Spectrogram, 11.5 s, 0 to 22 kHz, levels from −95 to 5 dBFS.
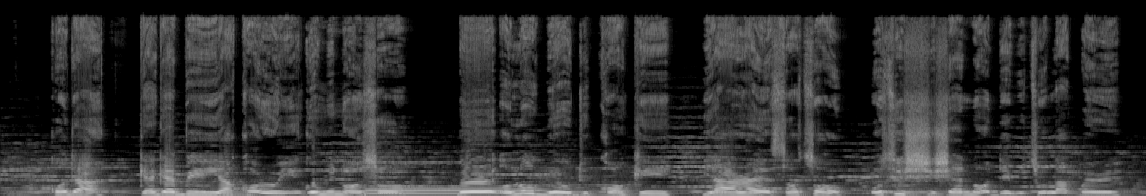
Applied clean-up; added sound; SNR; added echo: classical method log-MMSE.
